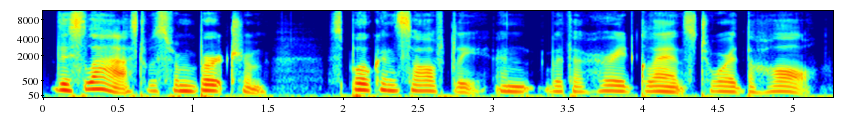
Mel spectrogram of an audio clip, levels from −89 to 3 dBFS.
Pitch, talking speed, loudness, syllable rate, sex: 160 Hz, 170 wpm, -19 LUFS, 4.5 syllables/s, female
